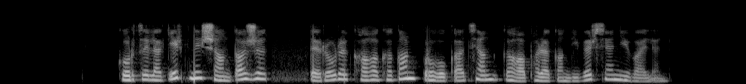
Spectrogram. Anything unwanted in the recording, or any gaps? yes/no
no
